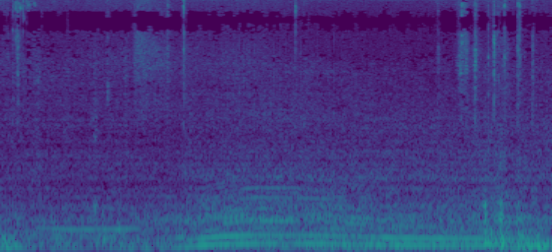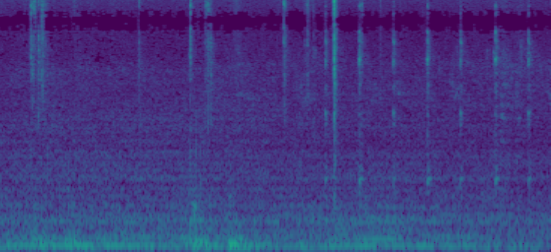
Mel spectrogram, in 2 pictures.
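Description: A car engine hums steadily from inside the car as it drives slowly.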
